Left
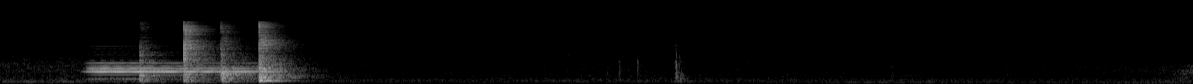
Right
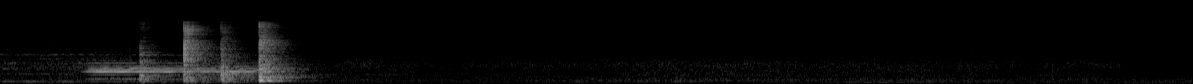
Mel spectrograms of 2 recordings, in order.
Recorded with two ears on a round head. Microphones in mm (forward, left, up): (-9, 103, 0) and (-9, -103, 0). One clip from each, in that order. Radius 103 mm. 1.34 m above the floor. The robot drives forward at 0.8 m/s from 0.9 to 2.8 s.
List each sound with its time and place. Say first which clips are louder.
1.4 s footsteps: left 5 dB; 10° left (ahead or behind), 4.5 m; by 2.8 s 15° left (ahead or behind), 2.5 m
